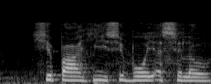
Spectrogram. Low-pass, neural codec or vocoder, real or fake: 7.2 kHz; codec, 16 kHz, 8 kbps, FunCodec, trained on Chinese and English, 25 frames a second; fake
